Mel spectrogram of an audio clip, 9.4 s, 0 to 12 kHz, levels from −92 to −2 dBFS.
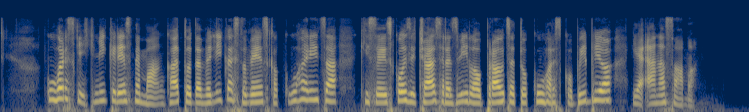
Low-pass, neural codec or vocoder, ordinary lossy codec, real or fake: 7.2 kHz; codec, 16 kHz, 2 kbps, FreqCodec, larger model; none; fake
